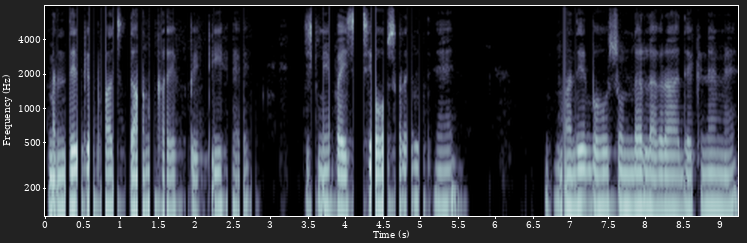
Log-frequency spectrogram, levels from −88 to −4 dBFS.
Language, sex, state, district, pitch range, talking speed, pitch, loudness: Hindi, male, Bihar, Gaya, 130-145 Hz, 150 wpm, 135 Hz, -28 LUFS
